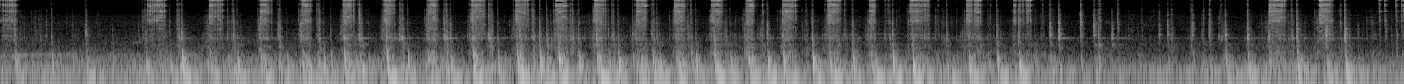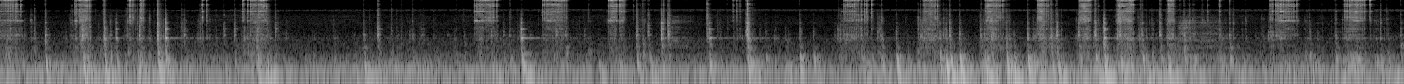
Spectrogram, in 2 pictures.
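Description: Ratchet wrench clicking in quick runs as hex bolts holding a steering wheel are backed out, with a short pause about two-thirds of the way through.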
